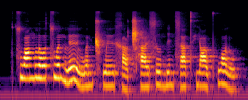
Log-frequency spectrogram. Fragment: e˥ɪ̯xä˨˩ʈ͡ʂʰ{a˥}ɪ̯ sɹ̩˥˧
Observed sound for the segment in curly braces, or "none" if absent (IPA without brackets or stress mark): a˥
